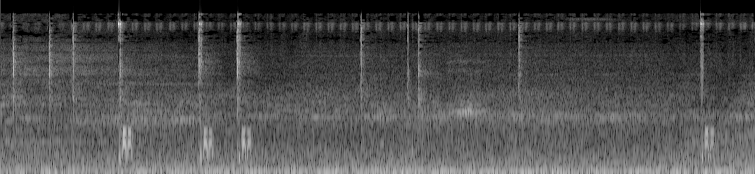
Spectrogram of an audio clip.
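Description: Short electronic menu clicks and beeps sound now and then.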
